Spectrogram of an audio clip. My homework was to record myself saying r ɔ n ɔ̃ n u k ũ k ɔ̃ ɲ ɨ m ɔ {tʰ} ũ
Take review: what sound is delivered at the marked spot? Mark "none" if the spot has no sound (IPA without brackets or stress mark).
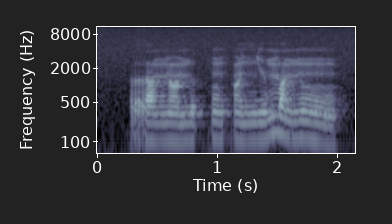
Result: n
